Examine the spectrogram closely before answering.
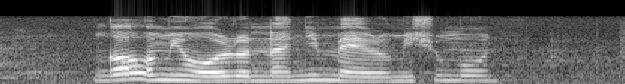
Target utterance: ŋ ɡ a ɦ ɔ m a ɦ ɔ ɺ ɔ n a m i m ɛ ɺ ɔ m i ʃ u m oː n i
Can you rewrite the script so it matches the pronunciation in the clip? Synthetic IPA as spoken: ŋ ɡ a ɦ ɔ m i ɦ ɔ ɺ ɔ n a ɲ i m ɛ ɺ ɔ m i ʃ u m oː n i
